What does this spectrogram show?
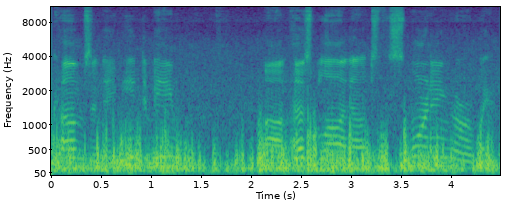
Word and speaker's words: Hezbollah: China's getting involved um Hezbollah Hezbollah spelled h e stop saying hisbah people the way you pronounce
